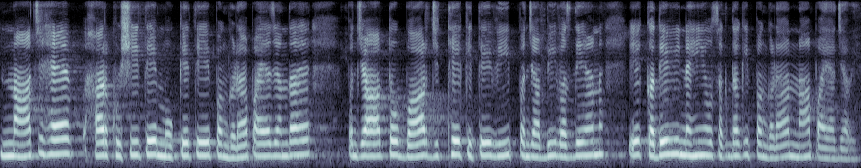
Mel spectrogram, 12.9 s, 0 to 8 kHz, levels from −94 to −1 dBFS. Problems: none marked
